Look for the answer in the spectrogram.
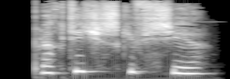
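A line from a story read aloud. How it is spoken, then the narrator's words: Calm reply. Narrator (Russian): спокойно отозвалась Светлая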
